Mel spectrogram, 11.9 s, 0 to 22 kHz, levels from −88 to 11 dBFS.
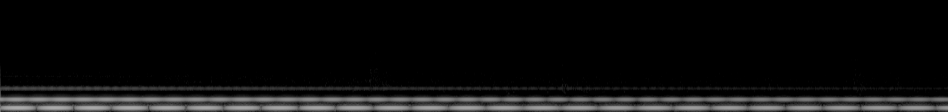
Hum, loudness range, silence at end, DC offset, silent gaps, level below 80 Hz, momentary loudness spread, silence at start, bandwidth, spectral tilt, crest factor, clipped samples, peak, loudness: none; 5 LU; 0 s; under 0.1%; none; -72 dBFS; 7 LU; 0 s; 0.9 kHz; -14 dB/octave; 12 dB; under 0.1%; -18 dBFS; -31 LUFS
